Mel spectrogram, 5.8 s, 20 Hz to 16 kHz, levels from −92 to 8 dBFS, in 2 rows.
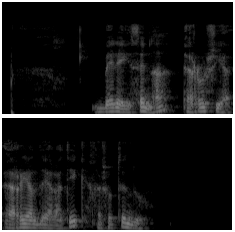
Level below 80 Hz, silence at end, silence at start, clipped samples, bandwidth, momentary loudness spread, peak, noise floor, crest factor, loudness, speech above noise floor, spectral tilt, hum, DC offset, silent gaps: -78 dBFS; 1.05 s; 0.1 s; under 0.1%; 7.6 kHz; 14 LU; -30 dBFS; under -90 dBFS; 22 dB; -50 LUFS; over 40 dB; -5 dB/octave; none; under 0.1%; none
